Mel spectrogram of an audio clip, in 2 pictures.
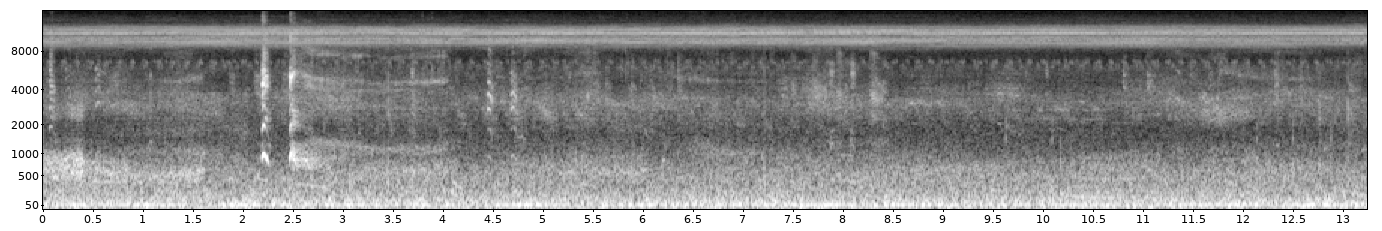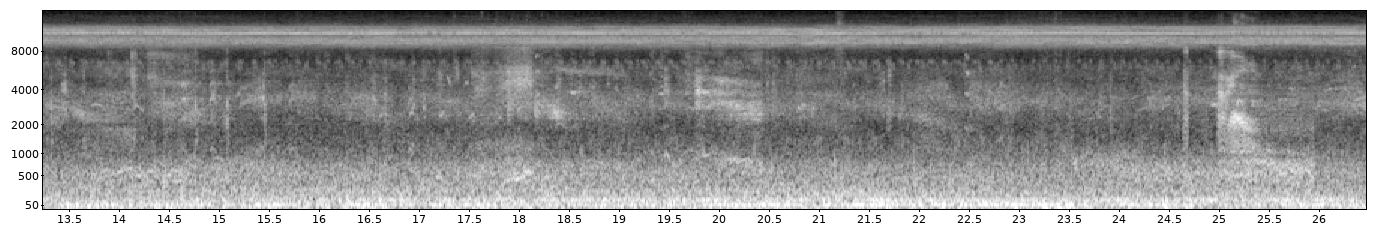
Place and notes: Hawaiian Islands, USA - Bonin Petrel Soundscape
Sand Island ... Midway Atoll ... On the path to the All Hands Club ... Sand Island ... Midway Atoll ... recorded in the dark ... open lavalier mics ... calls and flight calls of Bonin Petrel ... calls and bill claps from Laysan Albatross ... white tern calls ... cricket ticking away the seconds ... generators kicking in and out in the background ...
United States, March 2012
